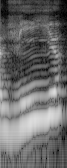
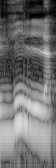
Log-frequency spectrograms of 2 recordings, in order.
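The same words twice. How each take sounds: First: "ville" said with a y glide, as "viy"; wrong-way "ville", no l sound; mispronounced ville. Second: "ville" ending in a clear l; "ville" said as "veel", no y glide. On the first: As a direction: end "ville" like the end of "fille". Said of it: "Ce n'est pas ville". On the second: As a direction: sound the l at the end of "ville". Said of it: "c'est avec un L et pas I E". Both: Shown as a demonstration.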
